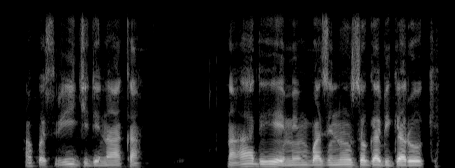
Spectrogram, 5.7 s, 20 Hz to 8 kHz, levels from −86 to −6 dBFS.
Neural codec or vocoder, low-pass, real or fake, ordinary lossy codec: none; 7.2 kHz; real; none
